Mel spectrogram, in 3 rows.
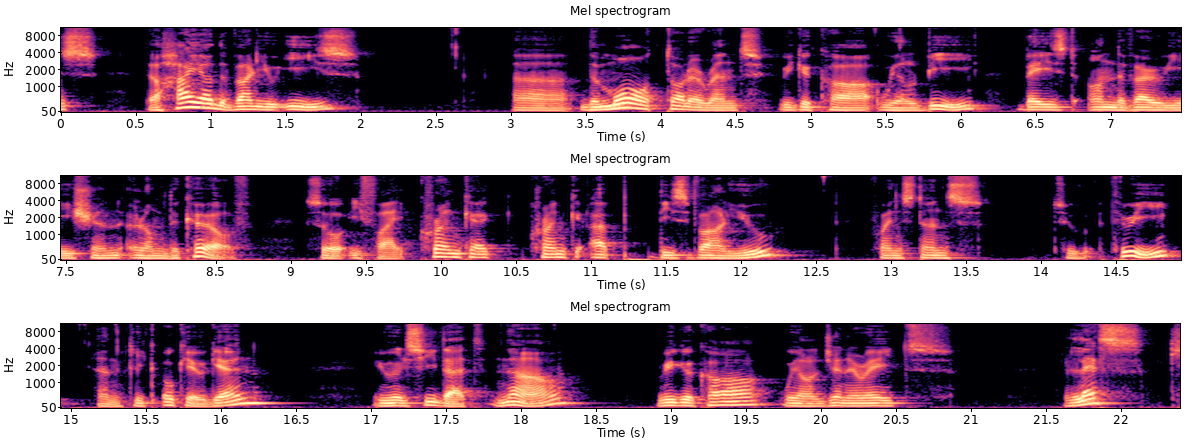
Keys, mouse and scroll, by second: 17.5 middle click.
